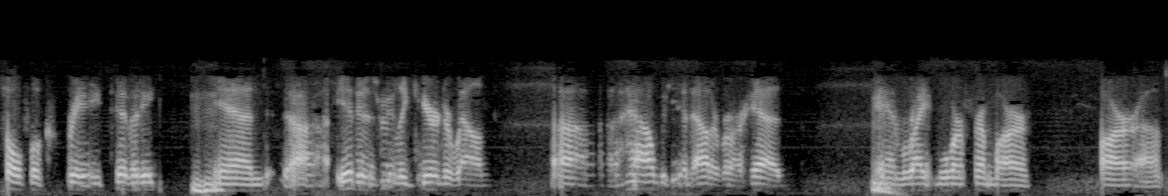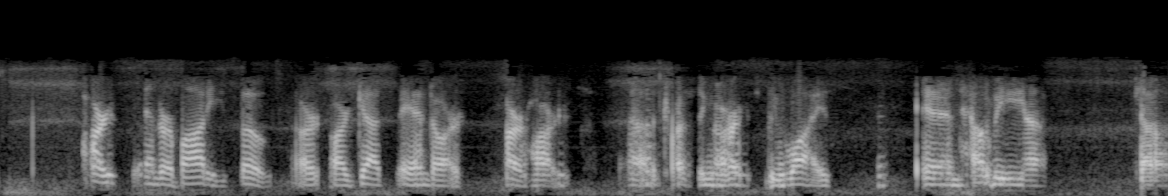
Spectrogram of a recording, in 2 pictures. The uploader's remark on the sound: we speak by telephone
